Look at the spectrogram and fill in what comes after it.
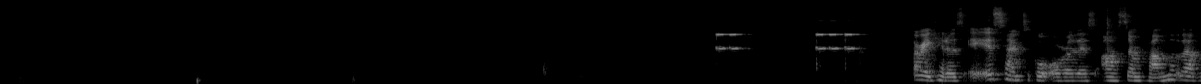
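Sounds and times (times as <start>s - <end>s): timer high-pitched beeps: 7.2s - 7.5s, 8.2s - 8.7s.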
